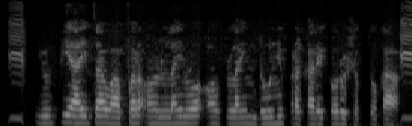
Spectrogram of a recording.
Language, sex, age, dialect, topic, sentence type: Marathi, male, 41-45, Northern Konkan, banking, question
